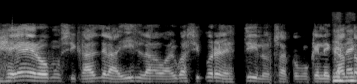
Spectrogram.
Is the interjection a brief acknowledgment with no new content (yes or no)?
no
